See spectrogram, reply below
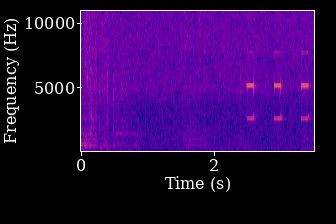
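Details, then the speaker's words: Three short, evenly spaced electronic beeps after handling noise as a Cleanzone CPAP cleaning machine is switched on, before the chamber is placed on it; start-up beeps of a CPAP cleaner that runs 25 minutes, then shuts off. "the three beeps now i'm going to put the uh chamber on there"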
